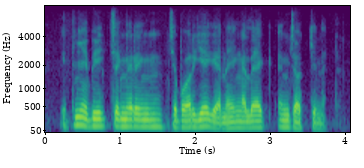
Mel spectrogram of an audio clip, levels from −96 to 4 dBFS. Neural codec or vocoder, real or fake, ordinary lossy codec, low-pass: codec, 16 kHz, 4 kbps, FunCodec, trained on Chinese and English, 50 frames a second; fake; Opus, 24 kbps; 7.2 kHz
